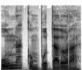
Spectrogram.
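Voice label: a Computer, Spanish, male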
